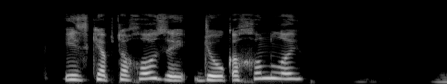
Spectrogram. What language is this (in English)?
Abkhazian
